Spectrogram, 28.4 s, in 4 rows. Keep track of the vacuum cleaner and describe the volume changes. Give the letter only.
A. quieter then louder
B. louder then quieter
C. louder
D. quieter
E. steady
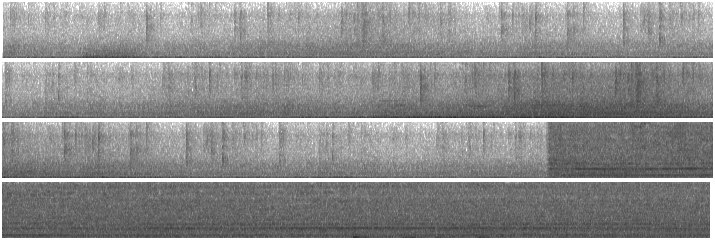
E.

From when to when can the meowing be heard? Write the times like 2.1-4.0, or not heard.
0.8-1.5, 10.8-12.9, 24.8-26.2.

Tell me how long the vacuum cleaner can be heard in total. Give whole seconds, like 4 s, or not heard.
9 s.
